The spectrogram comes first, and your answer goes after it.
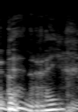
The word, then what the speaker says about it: Idan Reichel: Idan Reichel. Voilà, tu le prononces mieux que moi.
